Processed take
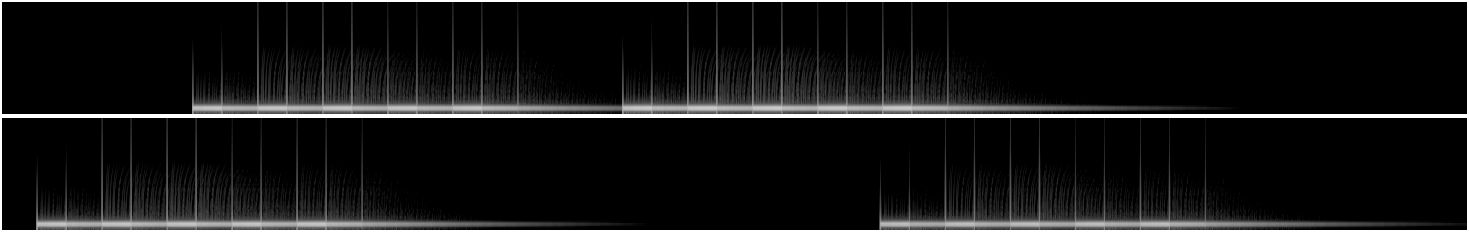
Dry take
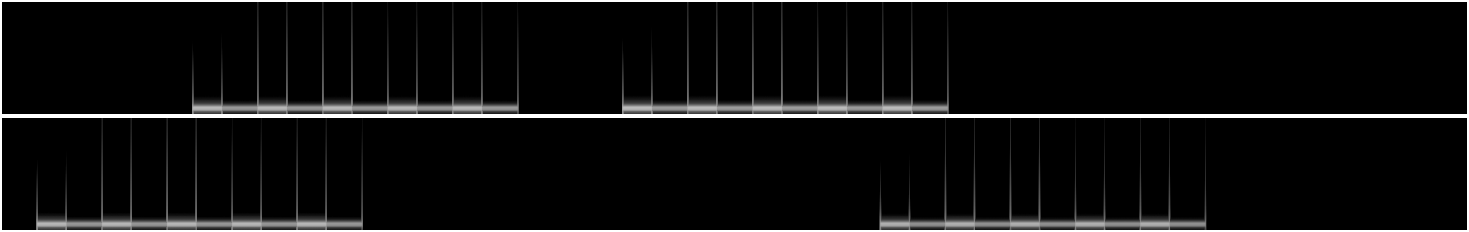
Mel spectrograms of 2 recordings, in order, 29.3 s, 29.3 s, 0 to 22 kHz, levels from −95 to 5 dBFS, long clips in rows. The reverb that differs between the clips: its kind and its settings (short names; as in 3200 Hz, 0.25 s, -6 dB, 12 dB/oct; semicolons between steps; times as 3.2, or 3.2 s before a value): spring tank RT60 2.8 s, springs 39/54 ms, chirp 20 ms, DRR 11.5 dB; gain +3 dB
